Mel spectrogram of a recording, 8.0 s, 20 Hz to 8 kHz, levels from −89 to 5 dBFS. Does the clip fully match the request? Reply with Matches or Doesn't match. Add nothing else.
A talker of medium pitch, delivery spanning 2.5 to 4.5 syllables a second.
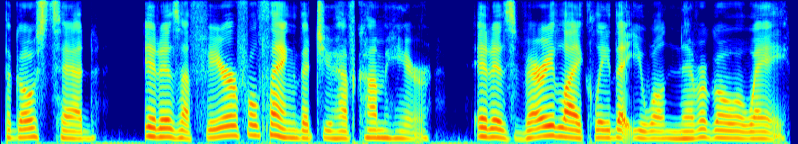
Matches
